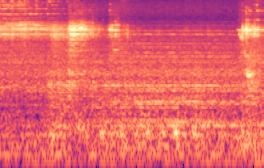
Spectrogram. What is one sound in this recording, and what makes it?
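A magic spell bursts and crackles.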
